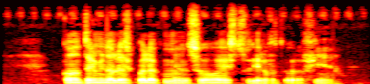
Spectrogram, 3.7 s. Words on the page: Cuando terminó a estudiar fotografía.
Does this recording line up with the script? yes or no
no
